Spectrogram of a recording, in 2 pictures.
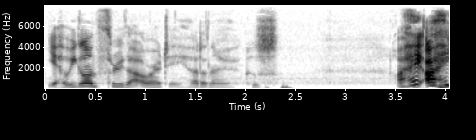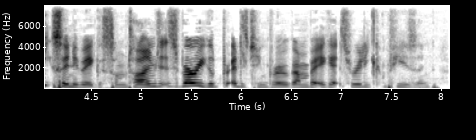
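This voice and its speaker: A woman giving a casual, rambling game tour voiceover, hesitant and full of ums and apologies, sometimes bursting out loud. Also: mid-range voice, quick pace. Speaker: gameplay commentator.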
